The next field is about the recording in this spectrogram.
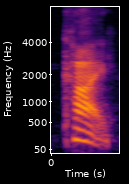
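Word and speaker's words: חי: Is that you pronounce it Chai? Kai.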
